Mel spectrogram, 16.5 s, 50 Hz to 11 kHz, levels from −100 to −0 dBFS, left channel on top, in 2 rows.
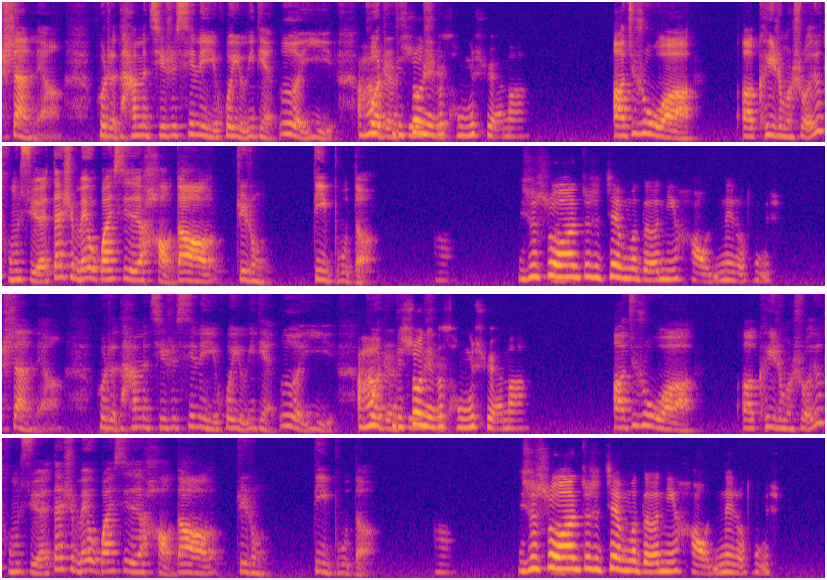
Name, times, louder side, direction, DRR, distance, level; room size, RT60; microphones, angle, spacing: voice 1, 0.0-4.5 6.1-7.0 7.4-10.9 11.4-12.0 13.7-13.8, left 5 dB, 85° left, 0.6 m, -29 dB
voice 2, 3.6-5.3 12.6-12.7 13.4-16.0, right 2 dB, 25° right, 0.4 m, -25 dB
7.6 x 2.5 x 2.3 m
head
